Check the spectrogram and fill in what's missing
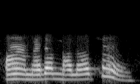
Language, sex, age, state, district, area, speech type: Bengali, female, 30-45, West Bengal, Howrah, urban, conversation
